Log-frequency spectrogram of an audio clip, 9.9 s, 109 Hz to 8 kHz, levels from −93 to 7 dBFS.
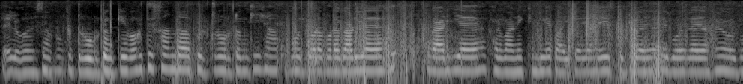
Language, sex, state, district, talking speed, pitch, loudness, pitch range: Hindi, female, Chhattisgarh, Balrampur, 230 wpm, 215 Hz, -34 LUFS, 210-225 Hz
